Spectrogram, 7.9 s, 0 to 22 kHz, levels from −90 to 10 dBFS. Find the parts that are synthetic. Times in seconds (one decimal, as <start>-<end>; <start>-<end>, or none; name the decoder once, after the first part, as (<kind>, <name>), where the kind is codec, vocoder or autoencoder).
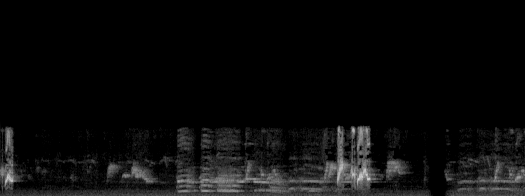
0.0-1.5 (vocoder, BigVGAN v2)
